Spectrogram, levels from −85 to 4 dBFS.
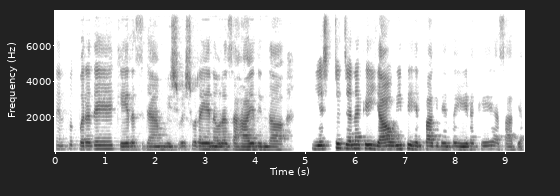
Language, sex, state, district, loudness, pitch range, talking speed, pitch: Kannada, female, Karnataka, Mysore, -20 LUFS, 165-195 Hz, 110 wpm, 175 Hz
